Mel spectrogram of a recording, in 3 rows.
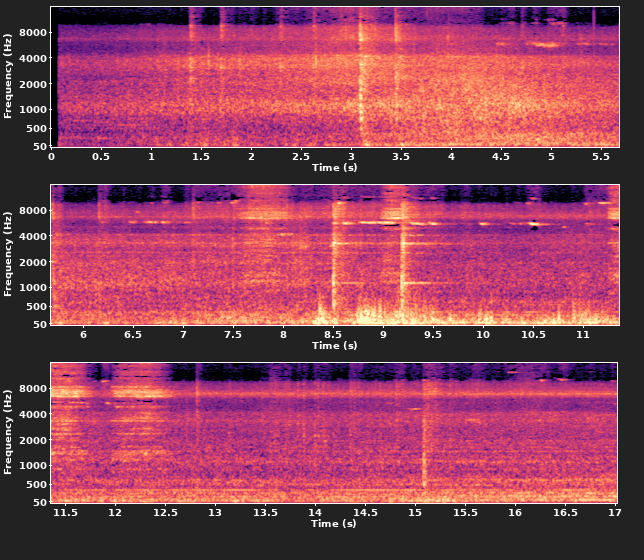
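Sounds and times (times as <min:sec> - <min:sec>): train wheels rumbling on rails: 0:00.7 - 0:17.0
high wheel squeal: 0:04.4 - 0:12.7.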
